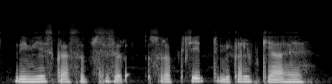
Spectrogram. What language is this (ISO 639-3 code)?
hin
